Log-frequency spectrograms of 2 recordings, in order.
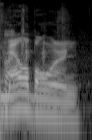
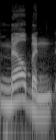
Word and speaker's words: Melbourne: They pronounce it Melbourne. – Who says Melbourne? – They pronounce it Melbourne, not Melbourne. – No, that's how you pronounce it with an Australian accent.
